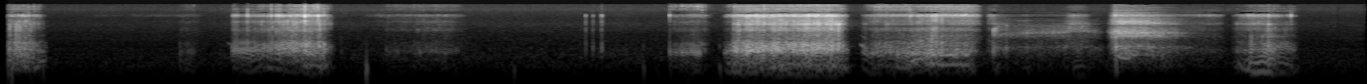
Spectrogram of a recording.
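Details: Sick boy snoring in his sleep: irregular, rough, noisy breathing sounds recurring with brief quiet gaps.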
